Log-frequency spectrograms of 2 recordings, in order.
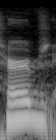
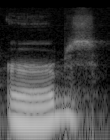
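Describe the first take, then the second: First: The h at the start is pronounced. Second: The h at the start is silent. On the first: The speaker calls it right. "That's herbs, H E R B S" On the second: The speaker calls it wrong. "It's not herbs. That's not how you pronounce it"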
